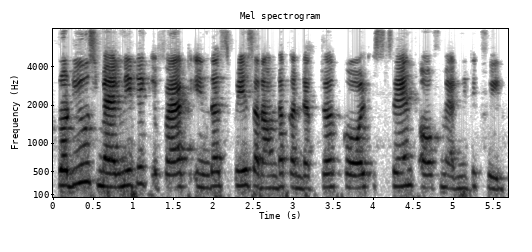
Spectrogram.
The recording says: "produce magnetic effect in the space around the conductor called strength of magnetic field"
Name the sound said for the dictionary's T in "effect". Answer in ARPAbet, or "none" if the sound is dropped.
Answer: T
